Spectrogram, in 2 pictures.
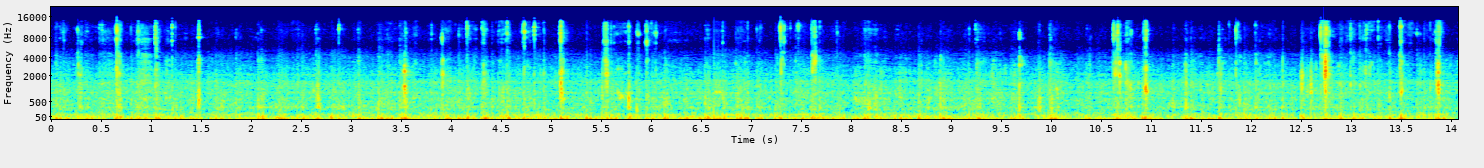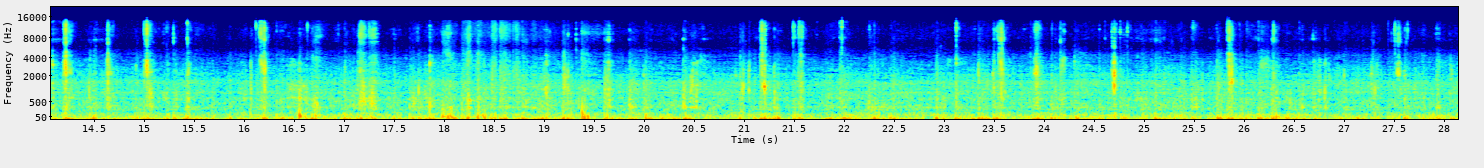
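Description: Close-miked chewing and slurping of soupy instant curry noodles and chewy beef skin, with many short, sharp wet mouth clicks and smacks throughout.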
